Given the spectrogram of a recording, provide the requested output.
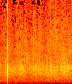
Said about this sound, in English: I applaud you because that's a hard decision to make. Amen? Give those who have done that a clap. Amen?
